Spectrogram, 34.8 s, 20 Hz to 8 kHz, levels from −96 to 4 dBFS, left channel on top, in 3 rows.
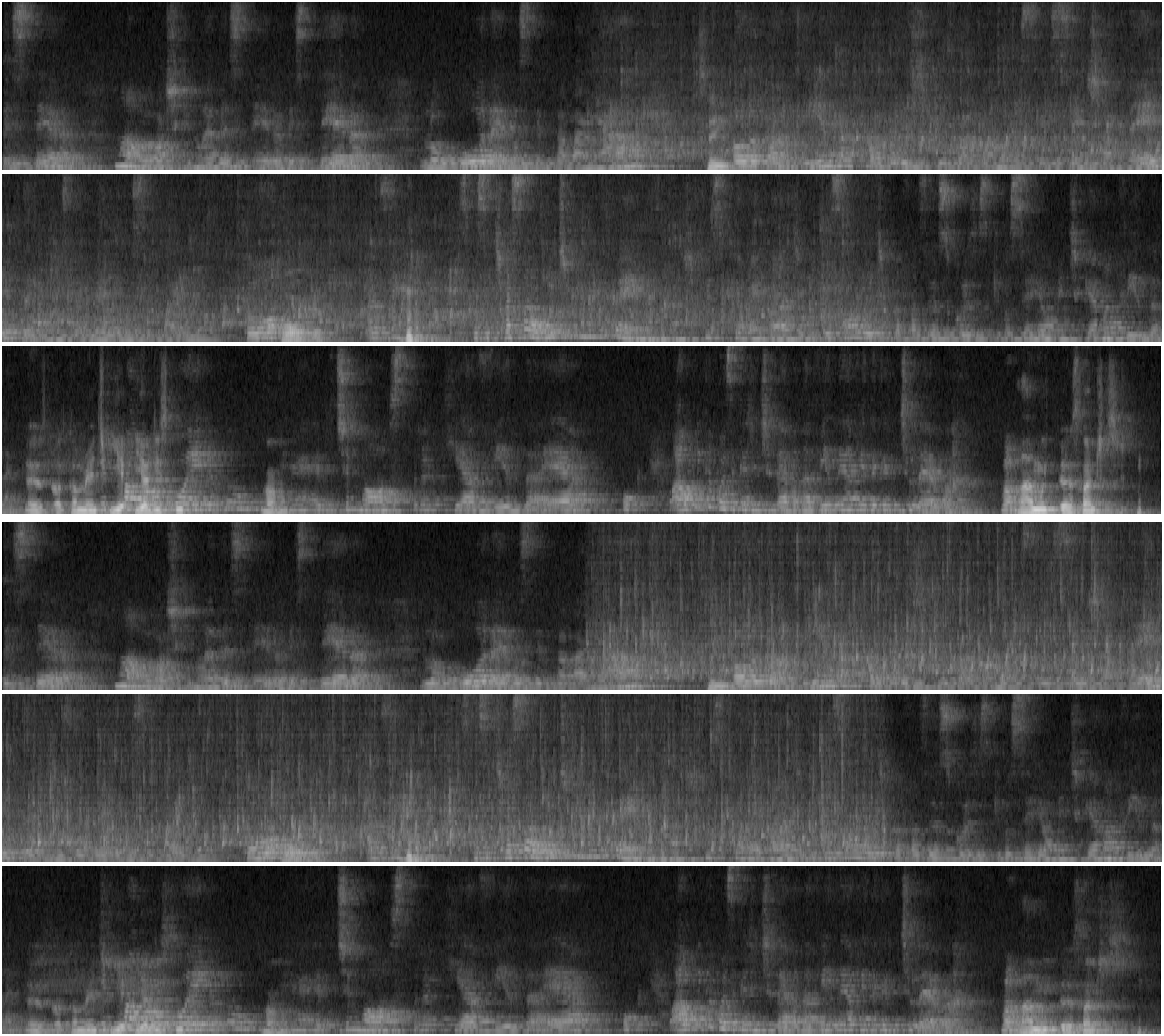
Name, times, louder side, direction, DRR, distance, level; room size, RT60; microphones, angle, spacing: voice 1, 0.0-6.8 7.3-13.5 14.0-14.7 15.2-15.8 16.3-29.0 29.4-32.9 33.2-33.5, left 1 dB, 60° left, -5 dB, 3.0 m, -43 dB
sound 1, 5.8-20.5, right 3 dB, 85° right, 1.2 m, -48 dB
voice 2, 7.0-7.3 14.4-14.6 15.6-15.7 23.4-25.0 25.8-26.1 33.3-34.4, left 7 dB, 75° left, 10 dB, 0.3 m, -29 dB
10.5 x 7.5 x 3.9 m, 1.0 s
head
